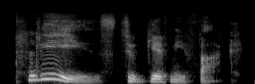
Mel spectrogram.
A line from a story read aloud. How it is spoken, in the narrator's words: she said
